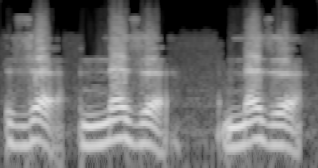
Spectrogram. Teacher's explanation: জিহ্বার একেবারে আগা নিচের দাঁতের উপরের সাথে লাগিয়ে উচ্চারিত হবে জা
